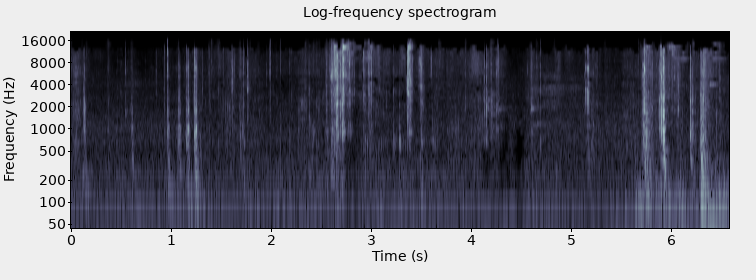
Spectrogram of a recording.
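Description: The side-mounted exterior folding ladder of a Land Rover Defender 110 being unlatched and worked by hand: a series of sharp metallic clicks, clacks and short rattles. A cluster comes about a second in, a longer rattle follows a little later, and the loudest clack comes just before the end.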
